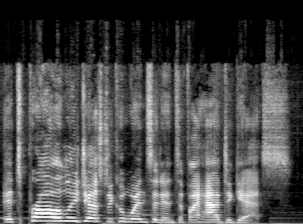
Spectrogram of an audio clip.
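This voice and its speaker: A woman hosts a livestream, chatting casually and playfully with viewers, rambling and often repeating her phrases. Her high voice is animated, pushed and bright, at a normal speed. Faint music plays behind her.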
